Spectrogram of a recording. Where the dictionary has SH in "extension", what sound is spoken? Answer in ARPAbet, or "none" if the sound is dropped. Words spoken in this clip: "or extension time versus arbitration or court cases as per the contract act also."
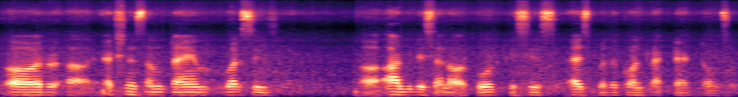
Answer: S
